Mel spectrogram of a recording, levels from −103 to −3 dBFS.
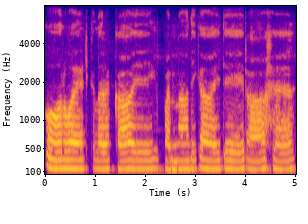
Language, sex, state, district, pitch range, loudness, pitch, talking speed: Hindi, male, Rajasthan, Jaipur, 145-155 Hz, -18 LUFS, 150 Hz, 120 wpm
